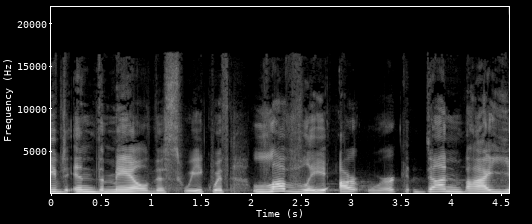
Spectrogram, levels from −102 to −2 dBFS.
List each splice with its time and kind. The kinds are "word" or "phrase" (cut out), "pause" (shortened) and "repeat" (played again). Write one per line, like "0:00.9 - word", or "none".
none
